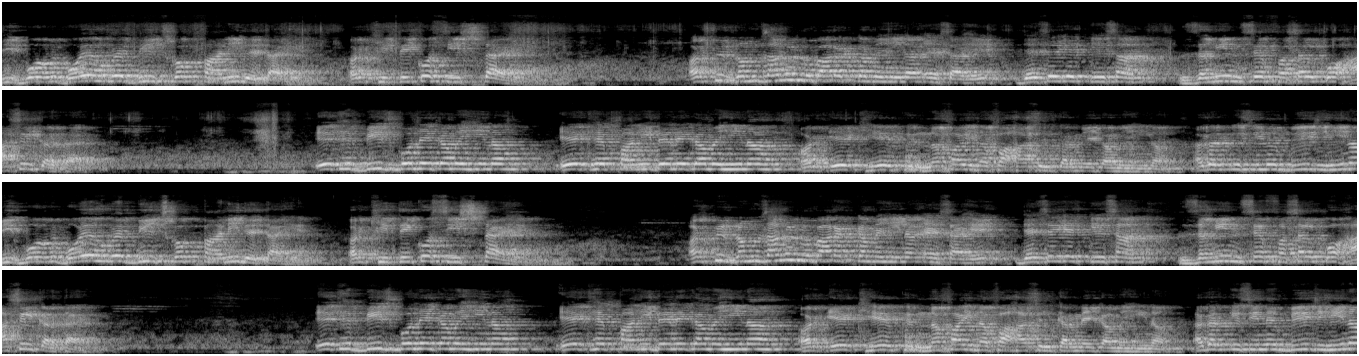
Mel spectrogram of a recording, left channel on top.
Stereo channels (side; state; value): both; normal; correlation 0.22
